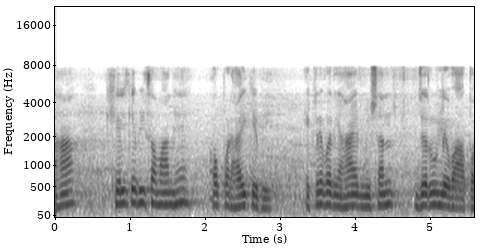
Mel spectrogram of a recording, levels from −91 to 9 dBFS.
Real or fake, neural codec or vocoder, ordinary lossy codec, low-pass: real; none; none; none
